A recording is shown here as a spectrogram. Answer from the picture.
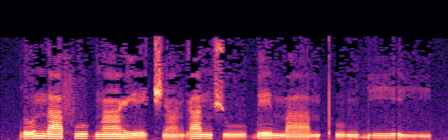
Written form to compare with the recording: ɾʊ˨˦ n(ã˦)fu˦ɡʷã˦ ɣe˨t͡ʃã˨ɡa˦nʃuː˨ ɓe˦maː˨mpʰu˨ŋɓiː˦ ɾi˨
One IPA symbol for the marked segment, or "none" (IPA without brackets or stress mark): a˦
